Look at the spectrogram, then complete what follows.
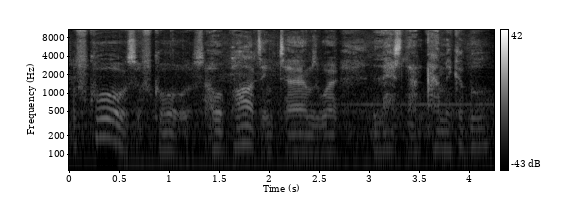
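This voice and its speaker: Man acting oily, breathy scheming male traitor. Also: lowish voice, close to an everyday voice. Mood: ingratiating. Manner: smooth, ingratiating, formal, deliberate. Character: oily, scheming, falsely humble cult traitor in the underworld. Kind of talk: video game cutscene acting. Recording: loud music behind.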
